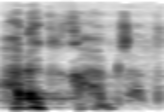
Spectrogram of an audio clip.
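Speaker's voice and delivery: soft, hushed, unvoiced whisper.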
